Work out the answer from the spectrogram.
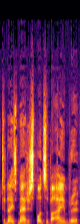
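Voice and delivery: loud, high sing-out sponsor read; mock Scottish announcer. Joking about Scottish commentary, loud high sponsor announcement. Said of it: "loads of Scottish mannerisms".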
